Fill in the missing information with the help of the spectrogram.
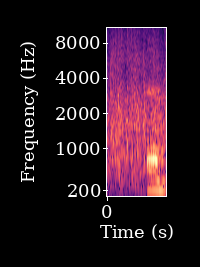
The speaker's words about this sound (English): Oh, let's clap that up immediately.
